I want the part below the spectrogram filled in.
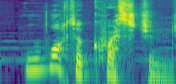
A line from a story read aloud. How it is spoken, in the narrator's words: she exclaimed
